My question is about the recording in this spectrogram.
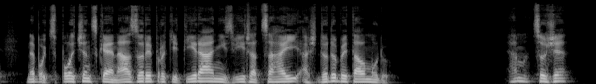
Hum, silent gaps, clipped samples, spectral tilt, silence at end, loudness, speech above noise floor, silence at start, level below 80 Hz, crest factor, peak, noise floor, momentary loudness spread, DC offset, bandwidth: none; 4.20-4.93 s; under 0.1%; -5 dB/octave; 0.3 s; -20 LUFS; over 70 dB; 0.25 s; -56 dBFS; 18 dB; -4 dBFS; under -90 dBFS; 9 LU; under 0.1%; 18.5 kHz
